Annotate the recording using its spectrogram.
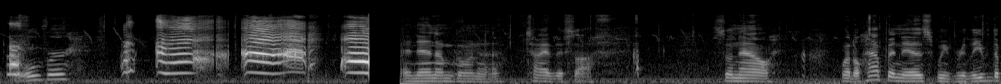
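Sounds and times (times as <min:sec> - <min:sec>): loud animal calls: 0:01.2 - 0:03.7.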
